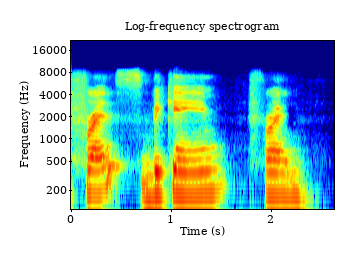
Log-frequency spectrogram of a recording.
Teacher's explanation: Dropping the S, when we said friends became friend.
